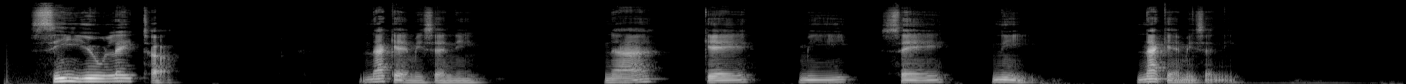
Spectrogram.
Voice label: See you later, estonian; the talking estonian phrasebook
